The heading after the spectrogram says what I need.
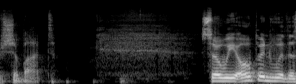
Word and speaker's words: Shabbat: people say harusa or because that's the ashkenazi pronunciation just like they say shabbos instead of shabbat so we opened with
